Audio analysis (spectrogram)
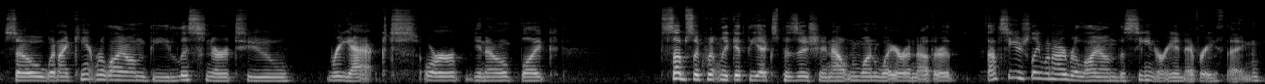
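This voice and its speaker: A woman with a voice a little on the low side talks as a guest on a podcast. Her delivery is informal and candid, like relaxed conversation. She explains her views in a chatty way. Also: moderate pace, vocal fry. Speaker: podcast guest, script writer. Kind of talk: casual interview chat.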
